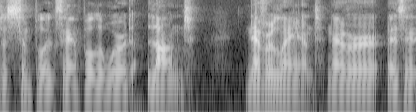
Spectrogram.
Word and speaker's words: Land: simple example the word land Never Land never as in English the German a is always pronounced as ah in every situation except of course when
